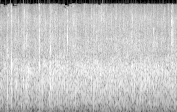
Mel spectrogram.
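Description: An audience applauds steadily, a dense wash of many hands clapping at a fairly even level with no voices standing out, welcoming panelists to a discussion on the opportunities and risks of AI.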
